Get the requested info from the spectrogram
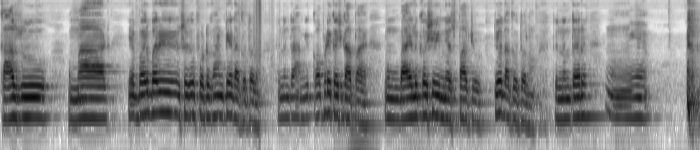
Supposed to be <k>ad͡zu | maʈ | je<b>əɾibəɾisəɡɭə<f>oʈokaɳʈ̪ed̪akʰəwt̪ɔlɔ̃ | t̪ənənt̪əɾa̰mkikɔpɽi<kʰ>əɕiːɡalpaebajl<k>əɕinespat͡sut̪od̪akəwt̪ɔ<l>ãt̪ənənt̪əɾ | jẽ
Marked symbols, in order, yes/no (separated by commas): yes, yes, yes, no, yes, yes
